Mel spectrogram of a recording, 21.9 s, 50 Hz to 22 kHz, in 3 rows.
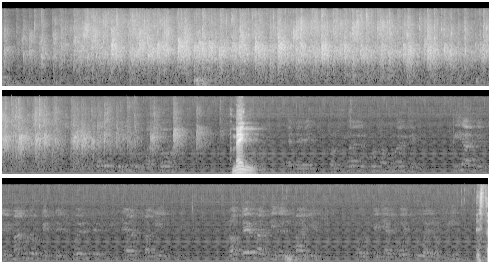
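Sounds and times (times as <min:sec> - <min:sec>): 
audience applause at a religious service: 0:00.0 - 0:10.4
speech: 0:10.8 - 0:11.2.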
